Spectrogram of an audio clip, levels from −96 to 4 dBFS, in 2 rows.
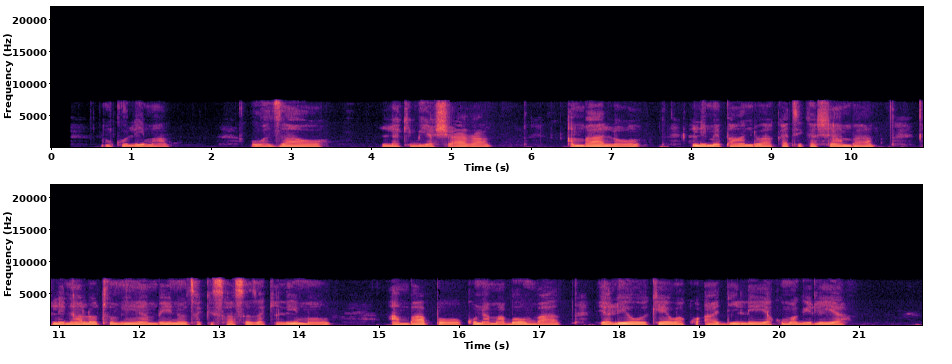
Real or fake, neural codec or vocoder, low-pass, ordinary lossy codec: real; none; 7.2 kHz; AAC, 48 kbps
